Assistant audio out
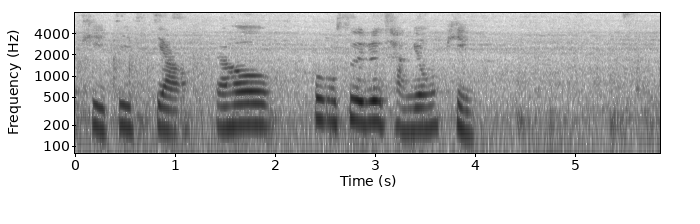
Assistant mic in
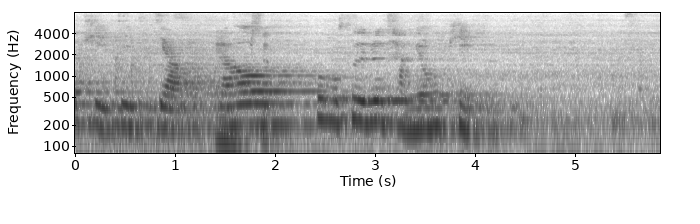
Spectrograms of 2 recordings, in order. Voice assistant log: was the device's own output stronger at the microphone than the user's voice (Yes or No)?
Yes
